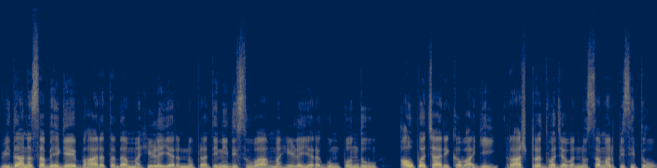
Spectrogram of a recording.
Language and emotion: Kannada, neutral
